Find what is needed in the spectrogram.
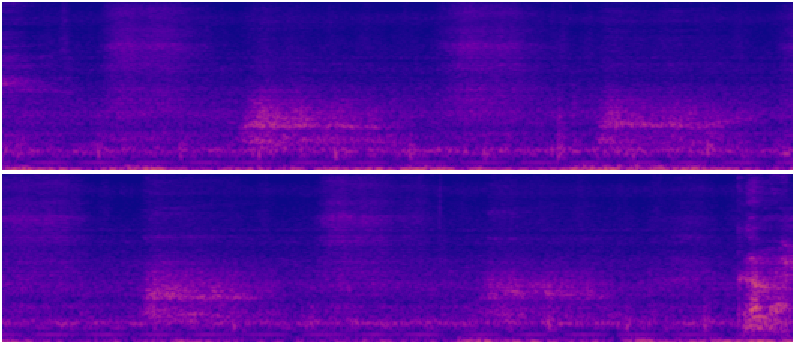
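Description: Heavy, rhythmic breathing of a man pedalling hard on an exercise bike, a breath in or out about every second, over a steady low hum.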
